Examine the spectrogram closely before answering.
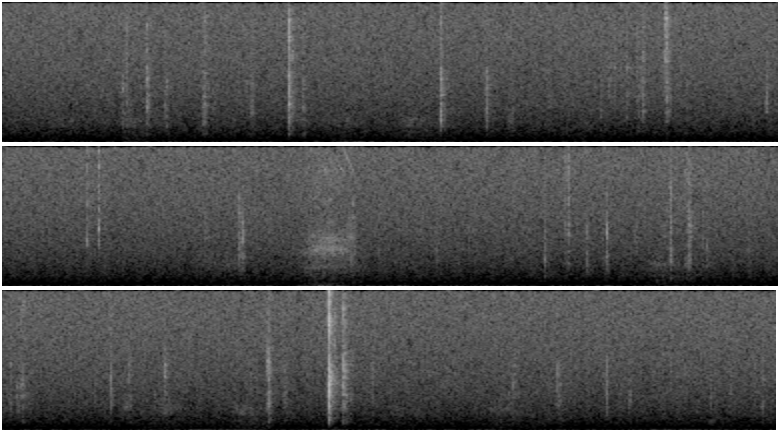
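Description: Computer keyboard keys and mouse buttons clicking faintly and irregularly as Blender shortcuts are entered, with one sharper click about nine seconds in.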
